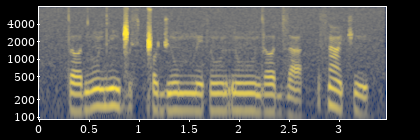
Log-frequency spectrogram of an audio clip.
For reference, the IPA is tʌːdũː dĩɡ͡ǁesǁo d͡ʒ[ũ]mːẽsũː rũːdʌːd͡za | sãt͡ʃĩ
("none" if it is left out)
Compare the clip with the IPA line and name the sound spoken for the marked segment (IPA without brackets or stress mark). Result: ũ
